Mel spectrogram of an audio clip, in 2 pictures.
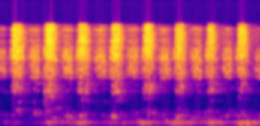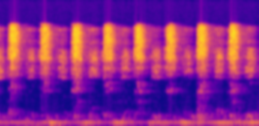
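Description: Quick, short, gentle breaths in a steady rapid rhythm during a guided breathing exercise, about twenty close, airy puffs evenly paced over a faint low hum, with no talking.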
